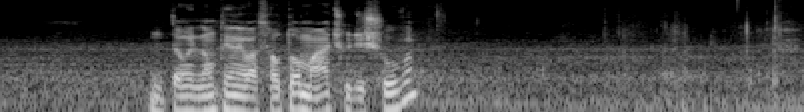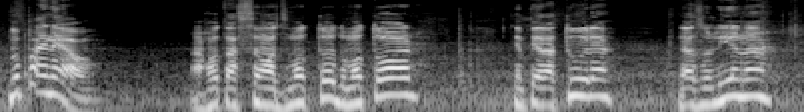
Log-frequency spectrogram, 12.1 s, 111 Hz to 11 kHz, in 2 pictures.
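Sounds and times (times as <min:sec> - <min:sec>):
car engine idling hum: 0:00.0 - 0:12.0
faint clicks and rustles: 0:03.2 - 0:06.4, 0:09.3 - 0:09.9, 0:11.8 - 0:12.0.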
